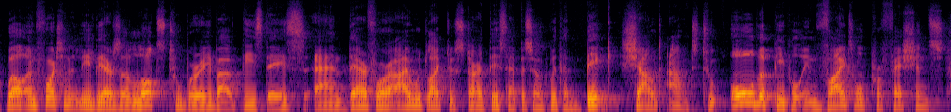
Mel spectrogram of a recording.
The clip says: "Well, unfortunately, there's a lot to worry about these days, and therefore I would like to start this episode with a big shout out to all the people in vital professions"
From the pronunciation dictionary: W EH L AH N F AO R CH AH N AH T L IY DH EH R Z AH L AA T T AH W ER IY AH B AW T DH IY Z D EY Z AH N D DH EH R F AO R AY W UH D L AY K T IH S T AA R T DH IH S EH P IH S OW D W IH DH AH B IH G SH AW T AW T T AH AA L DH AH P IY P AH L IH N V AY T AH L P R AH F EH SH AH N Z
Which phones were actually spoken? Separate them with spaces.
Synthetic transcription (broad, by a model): W EH L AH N F AO R CH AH N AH T L IY DH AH R Z AH L AA T T AH W ER IY AH B AW T DH IY Z D EY Z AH N DH EH R F AO R AY W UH D L AY K T IH S T AA R T DH IH S EH P IH S OW D W IH DH AH B IH G SH AW T AW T T AH AA L DH AH P IY P AH L IH N V AY T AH L P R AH F EH SH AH N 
